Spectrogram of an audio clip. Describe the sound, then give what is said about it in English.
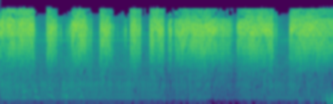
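Steady electrical crackling and buzzing from a violet wand, a harsh high-pitched hiss over a low hum, broken by brief gaps where the sparking cuts out and restarts. “Well, that crackling that you just heard is a violet wand.”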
